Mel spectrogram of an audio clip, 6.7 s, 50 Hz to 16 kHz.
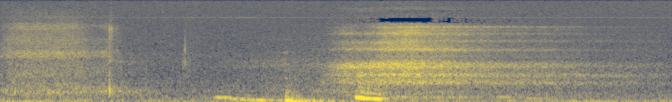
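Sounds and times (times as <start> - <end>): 
slow deliberate deep breath in and out: 0.0 - 1.3, 2.6 - 6.7.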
